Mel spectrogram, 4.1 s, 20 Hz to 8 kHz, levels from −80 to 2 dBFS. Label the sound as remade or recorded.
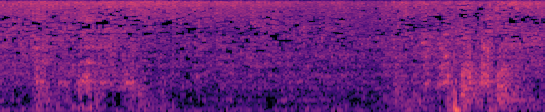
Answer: recorded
